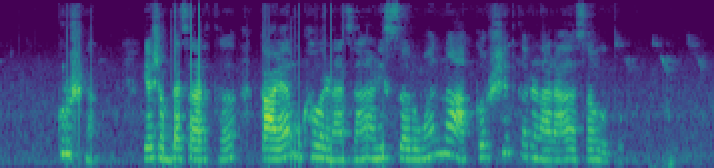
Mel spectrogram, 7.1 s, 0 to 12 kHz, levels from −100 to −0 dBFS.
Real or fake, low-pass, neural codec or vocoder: fake; 10.8 kHz; vocoder, 44.1 kHz, 128 mel bands every 256 samples, BigVGAN v2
